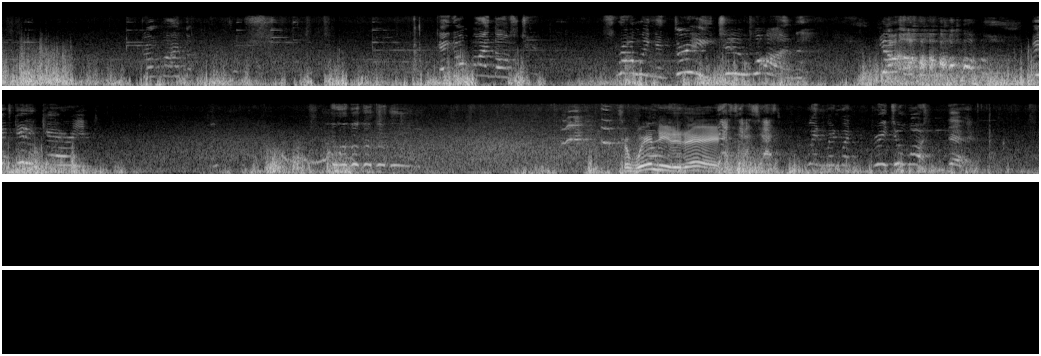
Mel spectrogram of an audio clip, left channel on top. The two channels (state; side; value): silent; right; digital silence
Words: Don't mind them. Okay, don't mind those two. Throwing in 3, 2, 1. Yo! It's getting carried. It's windy today. Yes. Win. 3, 2, 1.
